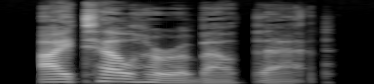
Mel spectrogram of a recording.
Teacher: There is no stress in every single word. So, when these words go unstressed, people tend to just omit the letter H and the sound that it corresponds to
